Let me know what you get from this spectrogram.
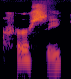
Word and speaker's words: Kursi: and it's called Kursi, K-U-R-S-I, and it's a K instead of a G because the Arabs on this side can't pronounce the letter G, so it's almost like Gersi, Gerasene.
